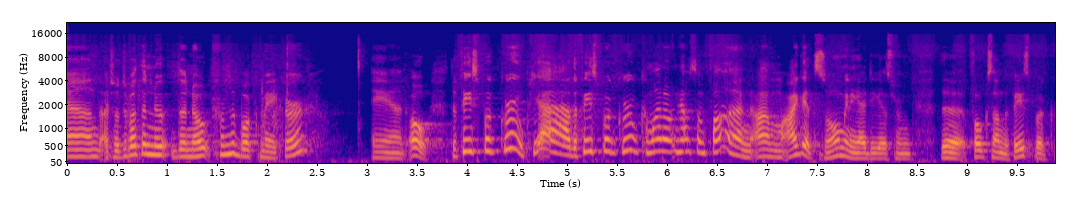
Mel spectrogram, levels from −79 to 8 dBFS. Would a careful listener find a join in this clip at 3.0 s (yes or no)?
no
